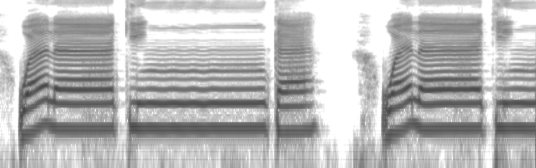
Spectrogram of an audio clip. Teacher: disamarkan, didengungkan masuk hidung ya dan ditahan dua harakat. Ketika samar dengung sambil bersiap-siap melafalkan huruf kafnya. · Samar bukan cuma sekedar samar tapi masuk hidung. Ah itu disebut dengan ikhfa.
